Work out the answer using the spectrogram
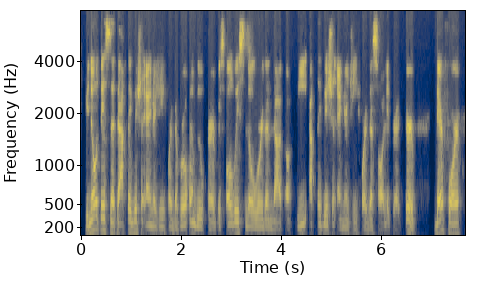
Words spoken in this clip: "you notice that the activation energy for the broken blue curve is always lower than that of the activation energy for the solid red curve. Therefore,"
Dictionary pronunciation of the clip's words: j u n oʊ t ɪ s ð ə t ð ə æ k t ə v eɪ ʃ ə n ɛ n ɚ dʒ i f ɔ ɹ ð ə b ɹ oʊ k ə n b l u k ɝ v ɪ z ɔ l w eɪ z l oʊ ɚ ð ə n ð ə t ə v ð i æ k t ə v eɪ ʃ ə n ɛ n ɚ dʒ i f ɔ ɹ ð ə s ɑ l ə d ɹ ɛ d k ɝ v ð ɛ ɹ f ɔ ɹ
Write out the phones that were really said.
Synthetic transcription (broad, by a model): j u n oʊ t ɪ s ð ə t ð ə k t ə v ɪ ʃ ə n ɛ n ɚ dʒ i f ɔ ɹ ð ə b ɹ oʊ k ə n b l u k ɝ b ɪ s ɔ l w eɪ s l oʊ ɚ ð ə n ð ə t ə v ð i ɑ k t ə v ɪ ʃ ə n ɛ n ɚ dʒ i f ɔ ɹ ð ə s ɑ l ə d ɹ ɛ d k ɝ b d ɛ ɹ f ɔ ɹ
